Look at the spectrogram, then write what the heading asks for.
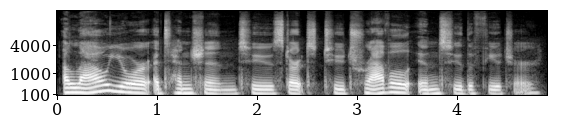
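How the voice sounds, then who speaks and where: A woman leading a guided meditation, speaking in a soothing, gently instructing way with unhurried pauses. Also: extremely low pitch, no echo, studio quality.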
